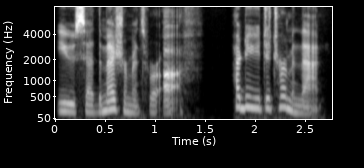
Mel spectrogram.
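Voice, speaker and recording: A woman's voice: fairly low pitch, expressive, fast talker, no echo, studio quality, close to an everyday voice. A woman voicing a sunny, friendly young man with an easygoing big-brother manner, in fan fiction dialogue. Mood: thoughtful. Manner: easygoing, good-natured.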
